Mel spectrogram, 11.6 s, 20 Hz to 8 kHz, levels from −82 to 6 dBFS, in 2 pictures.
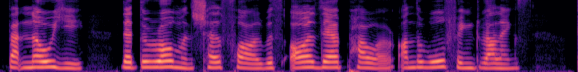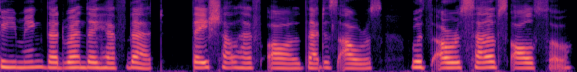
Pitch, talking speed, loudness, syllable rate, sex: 215 Hz, 165 wpm, -19 LUFS, 4.1 syllables/s, female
